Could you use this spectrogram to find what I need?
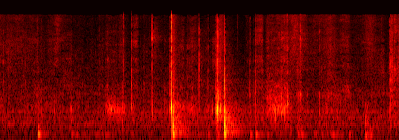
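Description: A plastic box clicks and rattles in hands.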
